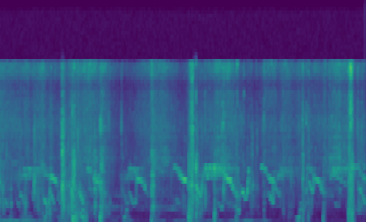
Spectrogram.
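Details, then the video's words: Grey francolin chicks at feeding time: scattered high, thin, downward-sliding cheeps from a few birds, separated by sharp clicks and soft rustling. "Francolin teetar bird feeding,Dakhni teetar chick's"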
